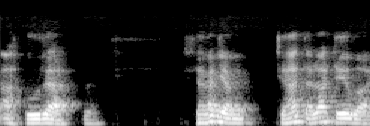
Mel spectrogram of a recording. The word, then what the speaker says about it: Ahura: Ya, orang Persia tidak bisa bilang S, ya, sehingga Asura diucapkan Ahura.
